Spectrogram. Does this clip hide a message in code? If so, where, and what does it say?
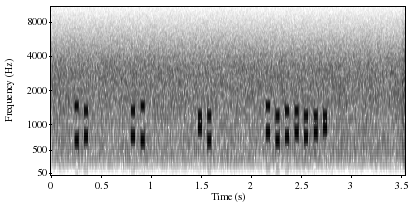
Yes: DTMF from 0.2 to 2.8 s, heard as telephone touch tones, dialled by machine, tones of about 40 ms, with radio hiss and a squelch burst at the end. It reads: 35 53 *1 915847*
